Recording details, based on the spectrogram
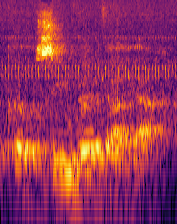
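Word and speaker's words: כוסי רויה: If I could only Kosi Rivaya. I'm going to teach you five syllables. Kosi. Kosi. Rivaya. Rivaya. Literally means my cup runneth over.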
